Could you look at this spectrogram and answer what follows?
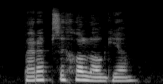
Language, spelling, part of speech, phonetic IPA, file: Polish, parapsychologia, noun, [ˌparapsɨxɔˈlɔɟja], LL-Q809 (pol)-parapsychologia.wav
